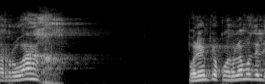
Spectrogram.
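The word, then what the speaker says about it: רוח: Aquí se usa otra palabra hebrea, que se escribe ruach, con R de Raúl, A-C-H. Se pronuncia ruach.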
